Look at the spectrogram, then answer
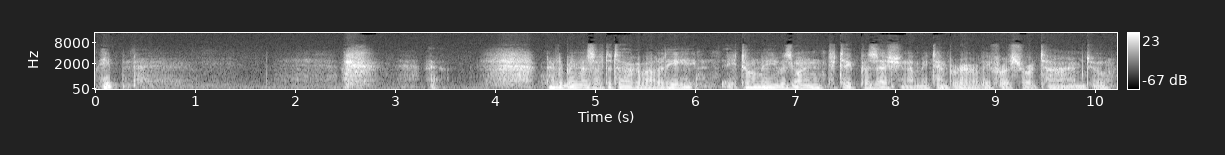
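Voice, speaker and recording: A low, forceful voice with a husky edge: a tormented prison warden in a vintage radio mystery. He speaks haltingly and repeats himself, an anguished husband afraid that something evil controls him. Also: exaggerated voice, rough recording. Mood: haunted, grave. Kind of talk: old-time radio drama acting. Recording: vintage radio drama recording.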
